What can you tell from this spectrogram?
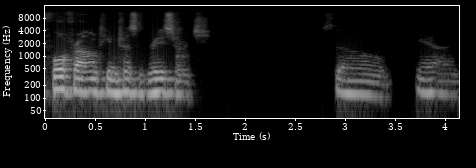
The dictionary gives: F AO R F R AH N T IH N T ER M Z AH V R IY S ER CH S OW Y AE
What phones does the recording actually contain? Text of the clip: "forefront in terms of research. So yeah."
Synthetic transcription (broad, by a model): F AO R F R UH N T IH N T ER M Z AH V R IY S ER CH S OW Y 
